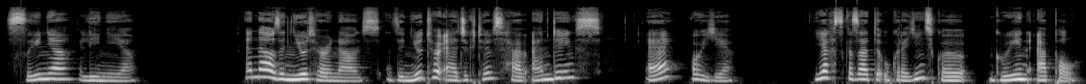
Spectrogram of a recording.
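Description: A woman from Ukraine, speaking English with a Ukrainian accent, hosting a podcast language lesson and slowly modelling words for learners to repeat. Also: medium pitch, animated, a little mellow. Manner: clear, slow model pronunciations. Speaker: language teacher, podcast host.

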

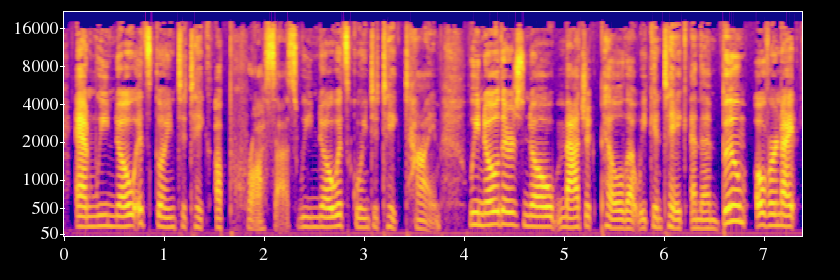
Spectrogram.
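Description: A woman hosts a motivational podcast for mothers, her voice a little raspy and sitting on the low side. She speaks in an encouraging way and repeats phrases to drive each point home. The recording is dry and close, with no room sound. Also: no echo. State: slightly raspy from allergies and screaming. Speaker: podcast host.

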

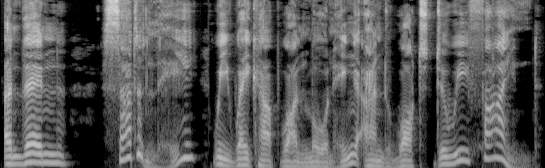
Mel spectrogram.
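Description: A man's voice: fairly low pitch, huge pitch swings, a little mellow, no echo, studio quality, heavily acted. A man doing a bossy, fussy storybook rabbit. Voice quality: brisk, precise and self-important. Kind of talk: audiobook character reading.

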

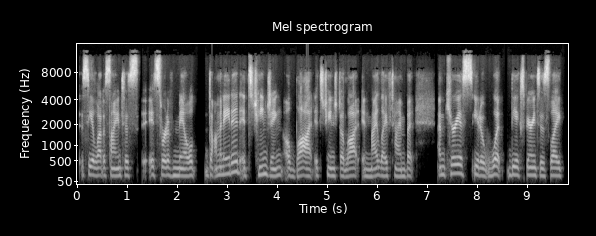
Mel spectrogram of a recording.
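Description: Low-voiced woman host, dry sound. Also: dry recording. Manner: casual, affirming. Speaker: podcast host. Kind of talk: conversational interviewing.

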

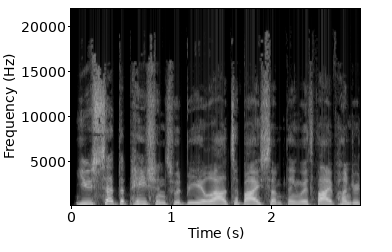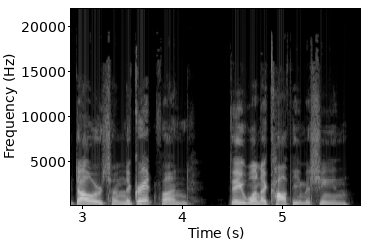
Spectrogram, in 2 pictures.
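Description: An actress playing an earnest, dutiful female clinician in an audio drama, measured and clinical. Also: medium pitch, a bit bright, dry recording, studio quality, lightly acted. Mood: puzzled, insistent.

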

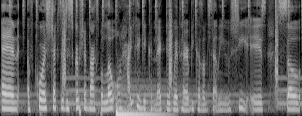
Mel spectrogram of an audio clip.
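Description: A woman's voice: lowish voice, little pitch movement, fast talker, gravelly, over music. A woman in her twenties hosting a beauty podcast, bubbly and full of slang as she hypes up her guest. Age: 20s. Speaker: podcast host. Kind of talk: upbeat casual podcast chat.

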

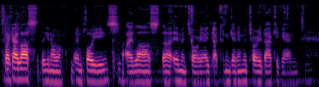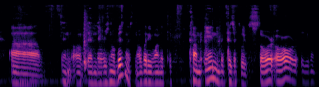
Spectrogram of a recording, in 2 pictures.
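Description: A man answering interview questions casually as a small business owner, plainspoken and halting, repeating himself for emphasis. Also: on the low side, fairly even intonation, warm tone, slight background noise.

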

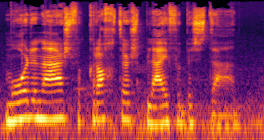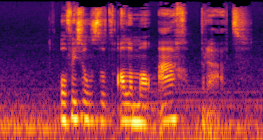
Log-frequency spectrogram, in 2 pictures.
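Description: A woman performing a literary audio play, narrating in short, deliberate dramatic phrases. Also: on the low side, steady tone, gravelly, noisy background. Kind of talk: literary spoken-word narration in second person.

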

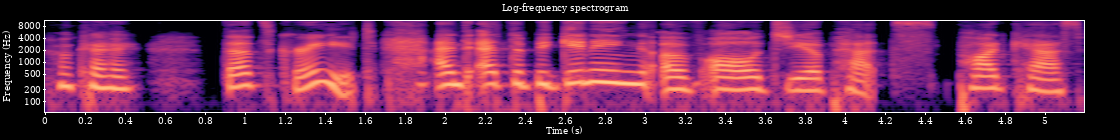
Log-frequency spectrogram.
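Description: A woman hosts a casual podcast interview in a mid-range voice. She encourages her guest with warm prompts and steady backchannel "mm-hmm"s. Her sound is close and dry, with no room echo. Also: medium pitch. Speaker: podcast host.

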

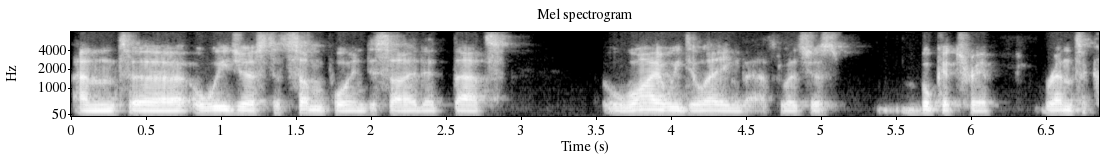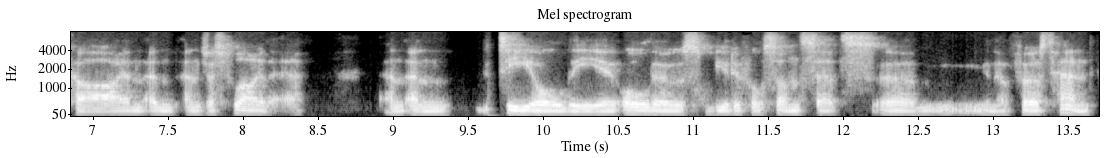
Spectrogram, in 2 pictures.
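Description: A middle-aged man with a husky, breathy edge to a fairly low voice. He talks through his answers in a halting way, full of fillers and false starts. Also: level tone, low-quality recording. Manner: hesitant, many fillers and restarts. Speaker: guest. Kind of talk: conversational interview answers.

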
